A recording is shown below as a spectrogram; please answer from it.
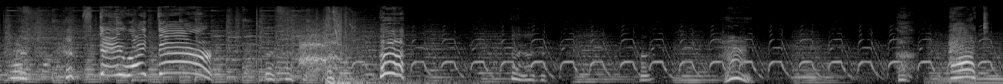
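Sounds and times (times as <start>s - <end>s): background music: 0.0s - 10.0s
police siren wailing: 3.0s - 10.0s.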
